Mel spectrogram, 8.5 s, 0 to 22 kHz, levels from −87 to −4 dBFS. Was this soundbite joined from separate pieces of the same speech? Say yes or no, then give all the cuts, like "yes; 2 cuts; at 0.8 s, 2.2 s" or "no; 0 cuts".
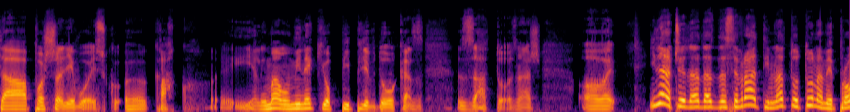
no; 0 cuts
